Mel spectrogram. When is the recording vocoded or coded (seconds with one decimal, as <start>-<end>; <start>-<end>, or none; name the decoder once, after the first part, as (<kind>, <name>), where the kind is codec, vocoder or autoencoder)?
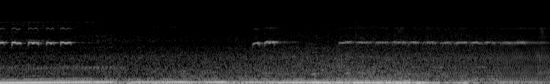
5.0-5.5 (vocoder, WaveNeXt)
